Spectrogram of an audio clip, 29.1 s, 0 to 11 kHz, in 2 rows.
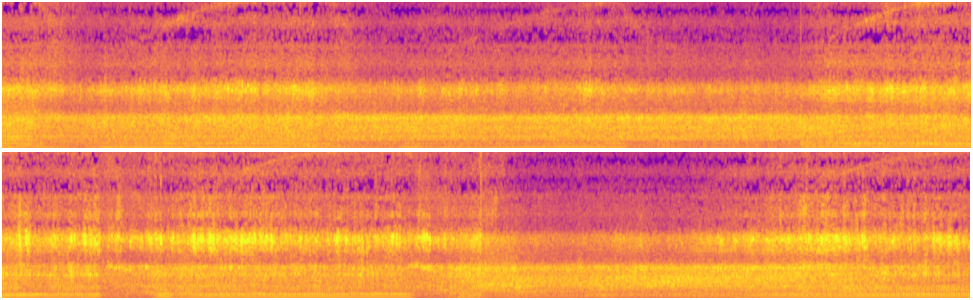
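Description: Scania 143M's V8 diesel truck engine running at steady cruising speed, a low drone over road and wind noise. Its pitch steps to a new level several times, with brief dips about 16 and 21 seconds in.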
